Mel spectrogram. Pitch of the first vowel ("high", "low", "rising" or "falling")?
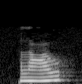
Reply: rising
